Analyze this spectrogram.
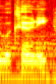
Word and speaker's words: Iwakuni: was the ELA Cooney and I think I'm pronouncing that it should be iwakuni it's a beautiful map I love it it's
